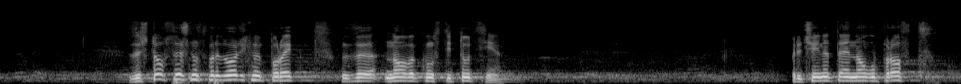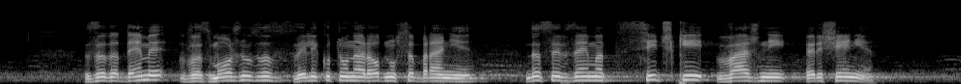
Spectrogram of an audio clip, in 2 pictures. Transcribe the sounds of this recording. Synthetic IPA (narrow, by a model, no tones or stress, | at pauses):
zɐʃt̪ɔfsɤʃnost̪̚pɾɛd̪lˠɔʒixmɛpɾoɛkt̪zɐnɔvəkonst̪it̪ut̪sḭjə̰ | pɾit͡ʃinət̪əɛmnɔɡʊpɾɔst̪ | zɐd̪ɐd̪ɛmɛvɐzmɔʒnost̪vɐfvɛlikot̪onɐɾɔd̪nosɐbɾaniɛd̪ɐsɛvzɛmət̪fsit͡ʃkivaʒniɾɛʃɛniə̰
